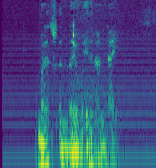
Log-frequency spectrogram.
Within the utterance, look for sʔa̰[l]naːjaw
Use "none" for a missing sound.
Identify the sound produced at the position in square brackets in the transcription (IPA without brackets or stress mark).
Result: l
